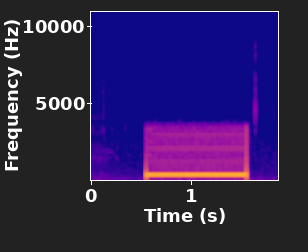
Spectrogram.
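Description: A single steady telephone ringback tone sounds for about one second, a clear, even electronic hum heard alone with silence before and after, as when waiting for a call to be answered.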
